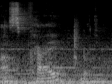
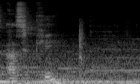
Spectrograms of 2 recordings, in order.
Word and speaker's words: ASCII: under string we have ascii or as kai mostly pronounced as ascii these are letters so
